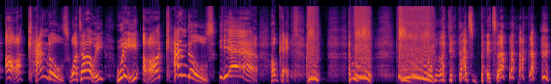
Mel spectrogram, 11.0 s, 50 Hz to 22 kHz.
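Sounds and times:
man gasping: 2.1s - 2.4s, 5.2s - 8.7s, 10.8s - 11.0s.

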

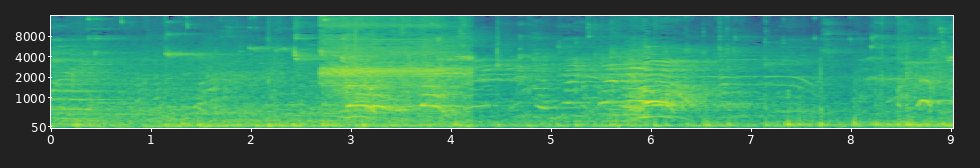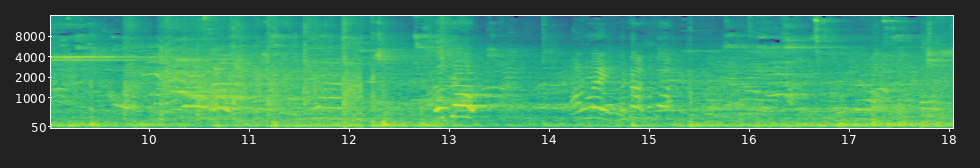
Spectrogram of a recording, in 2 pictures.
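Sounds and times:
sneaker squeaks: 0.0s - 5.7s, 6.4s - 10.0s, 12.1s - 13.6s, 14.9s - 18.0s.

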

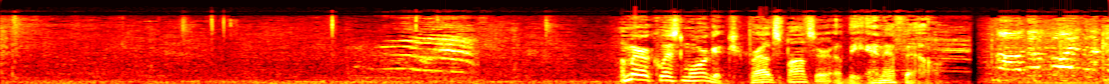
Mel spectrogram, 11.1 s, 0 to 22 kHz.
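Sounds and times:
cat meowing: 3.5s - 4.9s, 9.3s - 9.8s.

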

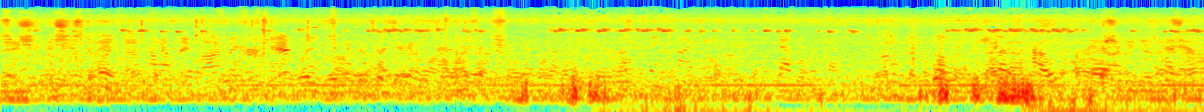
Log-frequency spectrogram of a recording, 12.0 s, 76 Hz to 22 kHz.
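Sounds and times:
faint distant voices: 0.0s - 12.0s
insects chirping trills: 0.0s - 12.0s.

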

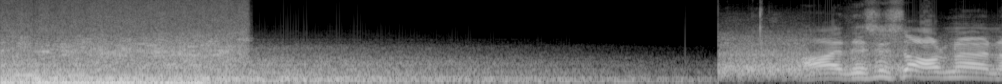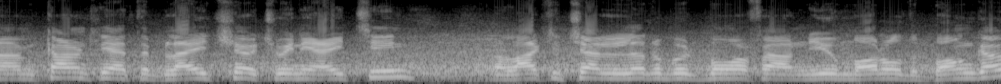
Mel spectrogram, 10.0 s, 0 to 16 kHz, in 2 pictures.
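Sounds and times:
low boom sound effect: 0.0s - 3.6s
busy hall background: 3.5s - 10.0s.

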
